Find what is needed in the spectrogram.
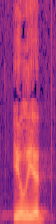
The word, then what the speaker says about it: Iliad: Homer's Iliad? How do you say it? Iliad. I was close.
